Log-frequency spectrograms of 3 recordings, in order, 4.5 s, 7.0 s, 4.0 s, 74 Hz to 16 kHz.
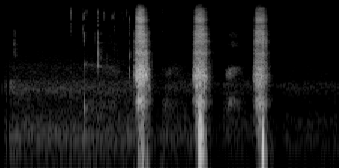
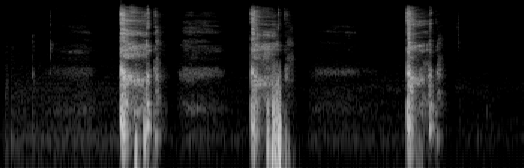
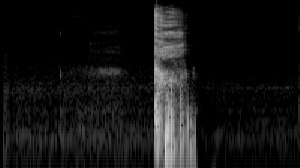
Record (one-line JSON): {"exhalation_length": "4.5 s", "exhalation_amplitude": 22562, "exhalation_signal_mean_std_ratio": 0.24, "three_cough_length": "7.0 s", "three_cough_amplitude": 28343, "three_cough_signal_mean_std_ratio": 0.26, "cough_length": "4.0 s", "cough_amplitude": 32768, "cough_signal_mean_std_ratio": 0.2, "survey_phase": "beta (2021-08-13 to 2022-03-07)", "age": "18-44", "gender": "Female", "wearing_mask": "No", "symptom_cough_any": true, "symptom_sore_throat": true, "symptom_abdominal_pain": true, "symptom_fatigue": true, "symptom_headache": true, "smoker_status": "Never smoked", "respiratory_condition_asthma": false, "respiratory_condition_other": false, "recruitment_source": "Test and Trace", "submission_delay": "1 day", "covid_test_result": "Positive", "covid_test_method": "RT-qPCR", "covid_ct_value": 24.6, "covid_ct_gene": "ORF1ab gene", "covid_ct_mean": 25.2, "covid_viral_load": "5200 copies/ml", "covid_viral_load_category": "Minimal viral load (< 10K copies/ml)"}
